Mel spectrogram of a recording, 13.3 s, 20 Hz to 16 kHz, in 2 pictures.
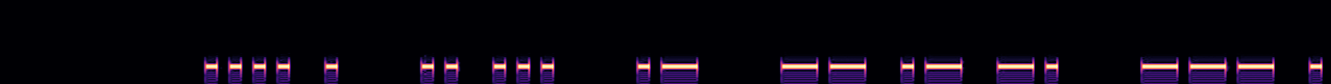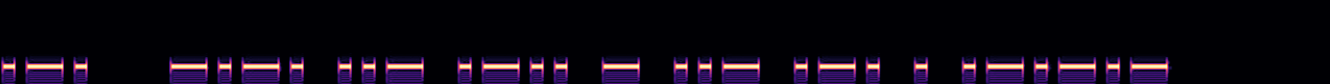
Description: Morse code, heard as a keyed tone, about 20 wpm, 700 Hz. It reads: HE IS A MAN OF CULTURE.
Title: Sentences from Top 1000 Words - Review Part 6 - 20wpm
